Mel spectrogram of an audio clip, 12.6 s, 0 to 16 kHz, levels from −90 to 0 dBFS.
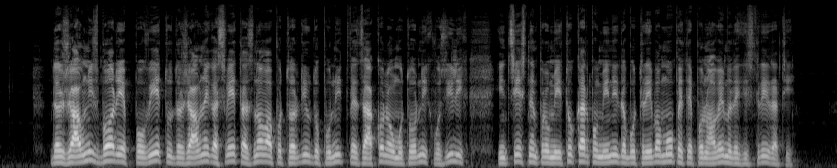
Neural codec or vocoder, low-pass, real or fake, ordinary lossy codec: none; 14.4 kHz; real; none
